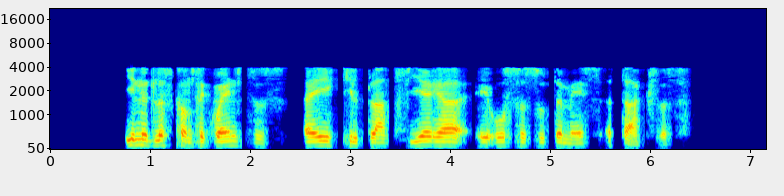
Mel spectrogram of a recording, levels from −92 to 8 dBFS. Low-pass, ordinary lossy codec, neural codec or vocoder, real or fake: 7.2 kHz; AAC, 16 kbps; none; real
